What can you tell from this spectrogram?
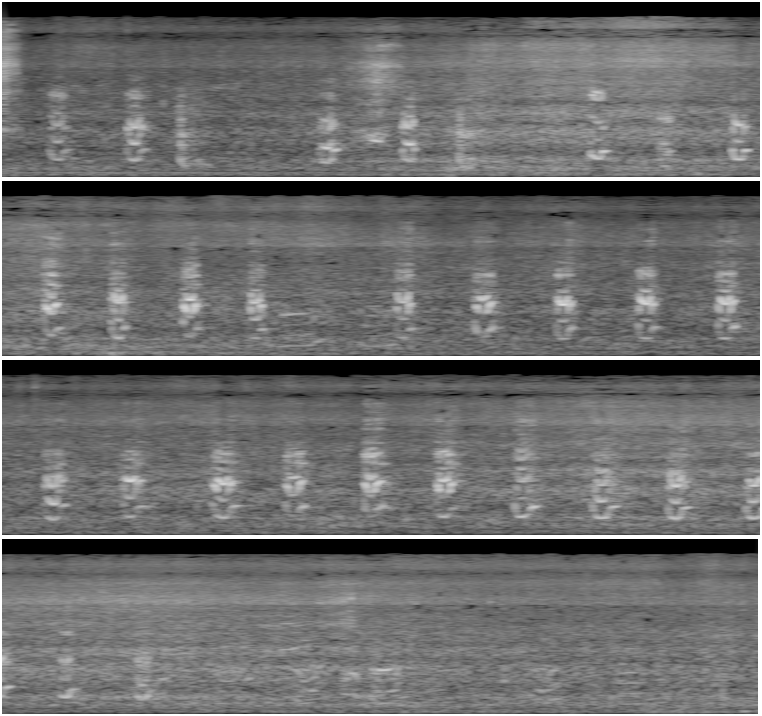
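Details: Curious baby California sea lion in the wild in California, calling while looking around: short harmonic bleats repeated in a steady run, roughly two per second, over a constant rushing background noise.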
